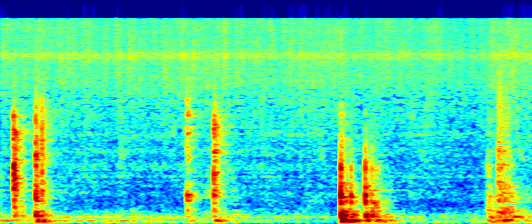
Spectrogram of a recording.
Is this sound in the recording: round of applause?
no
